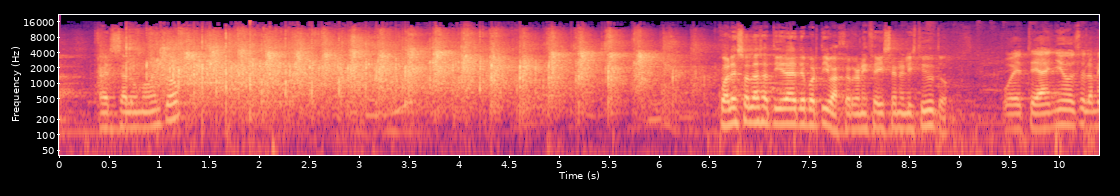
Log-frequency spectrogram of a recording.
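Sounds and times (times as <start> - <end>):
crowd clapping: 0.3 - 6.6
speech: 0.4 - 1.4, 6.6 - 10.4.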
